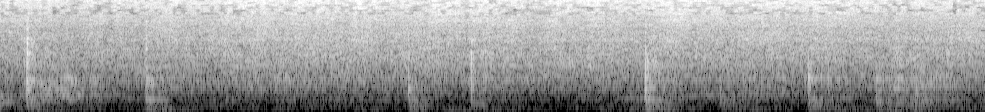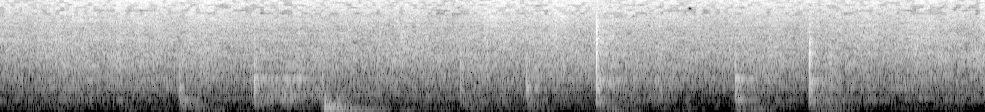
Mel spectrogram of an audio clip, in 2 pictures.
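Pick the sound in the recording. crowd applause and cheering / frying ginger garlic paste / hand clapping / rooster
frying ginger garlic paste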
